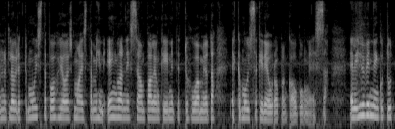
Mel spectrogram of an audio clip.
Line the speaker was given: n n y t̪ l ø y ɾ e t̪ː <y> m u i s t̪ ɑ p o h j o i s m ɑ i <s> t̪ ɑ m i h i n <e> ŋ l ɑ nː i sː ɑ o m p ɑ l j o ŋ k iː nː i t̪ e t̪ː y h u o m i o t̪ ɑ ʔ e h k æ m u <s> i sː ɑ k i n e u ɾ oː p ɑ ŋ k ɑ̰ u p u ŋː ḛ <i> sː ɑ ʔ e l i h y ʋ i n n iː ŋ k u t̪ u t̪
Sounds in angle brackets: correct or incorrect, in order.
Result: correct, correct, correct, incorrect: none, correct

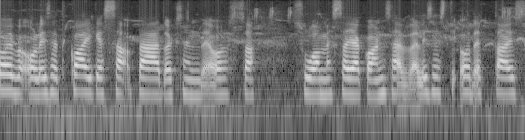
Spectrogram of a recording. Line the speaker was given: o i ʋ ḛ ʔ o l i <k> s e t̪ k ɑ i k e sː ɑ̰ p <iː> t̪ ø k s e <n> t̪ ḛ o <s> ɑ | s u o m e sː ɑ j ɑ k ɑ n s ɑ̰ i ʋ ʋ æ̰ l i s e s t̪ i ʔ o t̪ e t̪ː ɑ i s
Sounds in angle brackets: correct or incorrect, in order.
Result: incorrect: none, incorrect: æː, correct, incorrect: sː

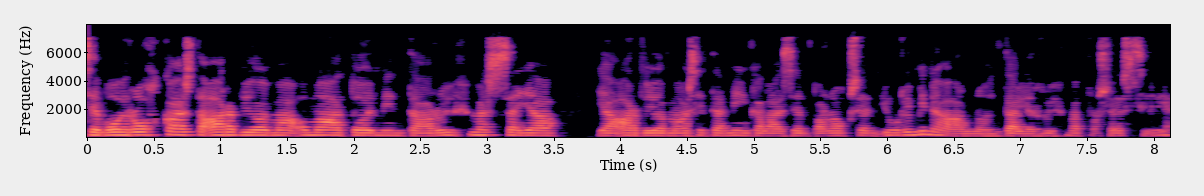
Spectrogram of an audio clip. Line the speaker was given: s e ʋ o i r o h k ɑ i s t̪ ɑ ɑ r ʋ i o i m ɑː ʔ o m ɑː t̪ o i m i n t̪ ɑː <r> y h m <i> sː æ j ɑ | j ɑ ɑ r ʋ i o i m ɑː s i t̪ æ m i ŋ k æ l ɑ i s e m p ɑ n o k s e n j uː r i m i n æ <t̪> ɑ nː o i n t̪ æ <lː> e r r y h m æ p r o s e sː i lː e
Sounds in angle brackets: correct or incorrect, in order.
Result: correct, incorrect: æ, incorrect: none, correct

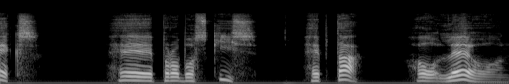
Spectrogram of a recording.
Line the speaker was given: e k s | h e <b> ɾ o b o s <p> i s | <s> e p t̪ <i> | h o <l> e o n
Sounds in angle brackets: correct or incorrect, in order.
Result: incorrect: p, incorrect: k, incorrect: h, incorrect: a, correct

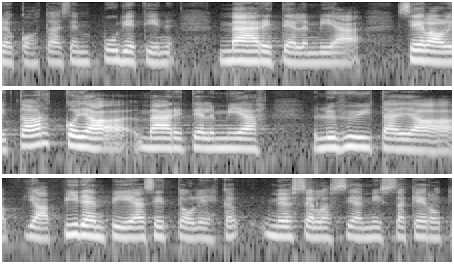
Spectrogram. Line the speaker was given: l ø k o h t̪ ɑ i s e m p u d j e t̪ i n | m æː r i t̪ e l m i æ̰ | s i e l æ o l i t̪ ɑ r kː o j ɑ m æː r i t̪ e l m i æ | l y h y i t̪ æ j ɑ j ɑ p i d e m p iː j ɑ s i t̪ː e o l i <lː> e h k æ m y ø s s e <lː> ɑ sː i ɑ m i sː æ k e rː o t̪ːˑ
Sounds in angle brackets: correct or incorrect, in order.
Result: incorrect: none, correct

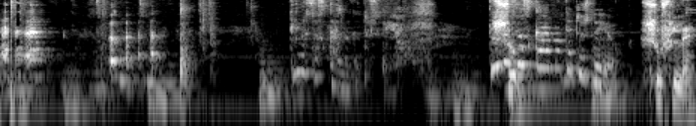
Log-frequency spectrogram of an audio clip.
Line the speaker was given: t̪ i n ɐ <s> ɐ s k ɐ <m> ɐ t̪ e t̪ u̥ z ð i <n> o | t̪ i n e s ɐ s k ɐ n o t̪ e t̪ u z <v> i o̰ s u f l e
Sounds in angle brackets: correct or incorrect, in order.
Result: correct, incorrect: n, incorrect: none, incorrect: ð

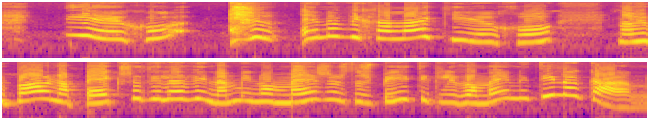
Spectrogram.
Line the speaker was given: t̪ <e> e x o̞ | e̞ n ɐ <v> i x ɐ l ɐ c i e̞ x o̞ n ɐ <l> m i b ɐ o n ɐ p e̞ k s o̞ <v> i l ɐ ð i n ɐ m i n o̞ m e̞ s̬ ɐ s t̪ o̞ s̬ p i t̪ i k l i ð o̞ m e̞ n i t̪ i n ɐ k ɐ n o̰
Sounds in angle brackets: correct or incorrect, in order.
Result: incorrect: i, correct, incorrect: none, incorrect: ð

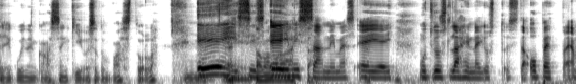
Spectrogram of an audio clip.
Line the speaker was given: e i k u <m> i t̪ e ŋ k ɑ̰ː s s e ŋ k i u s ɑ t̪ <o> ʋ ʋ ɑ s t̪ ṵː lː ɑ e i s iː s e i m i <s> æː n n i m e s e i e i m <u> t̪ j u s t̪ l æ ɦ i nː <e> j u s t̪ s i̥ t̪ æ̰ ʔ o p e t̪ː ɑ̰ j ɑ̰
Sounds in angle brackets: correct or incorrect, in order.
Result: incorrect: none, incorrect: u, incorrect: sː, correct, incorrect: æ

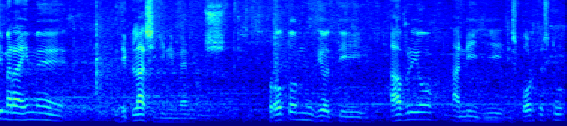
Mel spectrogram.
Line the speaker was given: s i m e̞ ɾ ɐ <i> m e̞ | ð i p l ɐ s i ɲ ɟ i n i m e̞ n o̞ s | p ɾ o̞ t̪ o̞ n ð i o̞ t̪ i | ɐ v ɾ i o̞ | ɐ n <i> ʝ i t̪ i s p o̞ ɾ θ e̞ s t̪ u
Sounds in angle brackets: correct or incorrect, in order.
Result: correct, correct

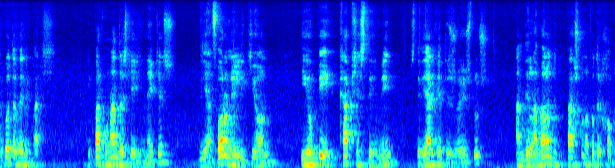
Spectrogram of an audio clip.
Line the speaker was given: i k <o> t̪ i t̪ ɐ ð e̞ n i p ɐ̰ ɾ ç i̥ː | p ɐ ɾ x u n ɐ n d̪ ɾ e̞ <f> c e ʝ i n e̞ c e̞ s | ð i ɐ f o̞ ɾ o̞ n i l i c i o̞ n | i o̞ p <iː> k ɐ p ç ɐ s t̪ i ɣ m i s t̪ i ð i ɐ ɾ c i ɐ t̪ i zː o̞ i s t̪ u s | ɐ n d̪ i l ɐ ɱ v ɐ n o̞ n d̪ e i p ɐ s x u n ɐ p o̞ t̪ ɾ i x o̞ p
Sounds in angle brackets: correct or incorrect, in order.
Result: correct, incorrect: s, correct

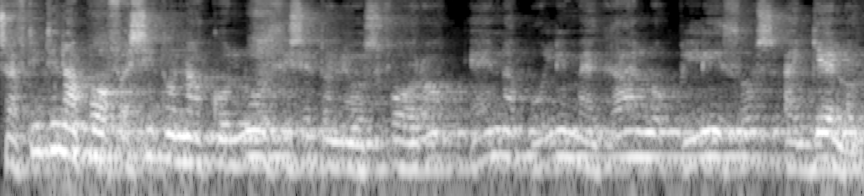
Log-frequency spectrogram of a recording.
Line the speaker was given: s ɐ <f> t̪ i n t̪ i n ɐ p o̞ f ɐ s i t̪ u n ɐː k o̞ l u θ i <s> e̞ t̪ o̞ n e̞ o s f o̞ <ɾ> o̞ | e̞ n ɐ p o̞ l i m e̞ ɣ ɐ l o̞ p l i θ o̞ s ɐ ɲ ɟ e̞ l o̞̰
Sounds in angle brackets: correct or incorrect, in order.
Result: correct, correct, correct

